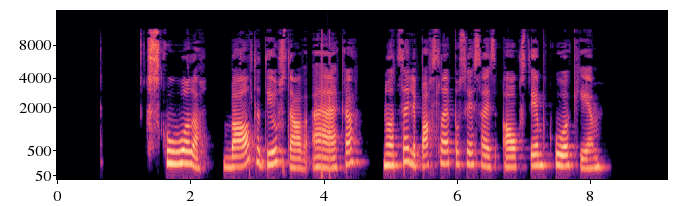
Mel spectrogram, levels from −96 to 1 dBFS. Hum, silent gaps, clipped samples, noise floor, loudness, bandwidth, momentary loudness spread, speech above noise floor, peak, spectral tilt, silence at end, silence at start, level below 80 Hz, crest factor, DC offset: none; 2.35-2.49 s, 4.70-4.89 s; under 0.1%; under -90 dBFS; -14 LUFS; 11.5 kHz; 9 LU; over 76 dB; 0 dBFS; -4.5 dB/octave; 0.95 s; 1.35 s; -54 dBFS; 16 dB; under 0.1%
